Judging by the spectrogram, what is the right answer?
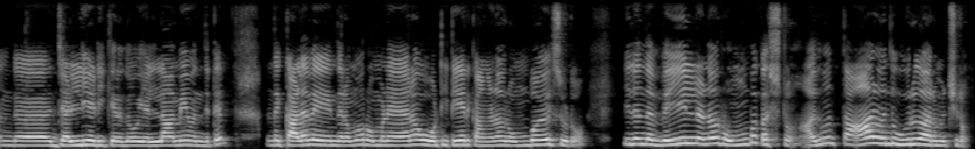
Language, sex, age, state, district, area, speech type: Tamil, female, 18-30, Tamil Nadu, Karur, rural, spontaneous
